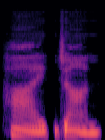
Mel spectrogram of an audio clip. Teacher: notice the rising intonation here is excited to hear from John and is very pleased that he called her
